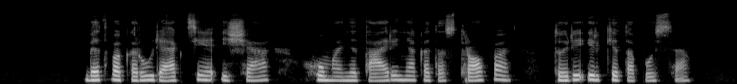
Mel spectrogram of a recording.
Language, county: Lithuanian, Vilnius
